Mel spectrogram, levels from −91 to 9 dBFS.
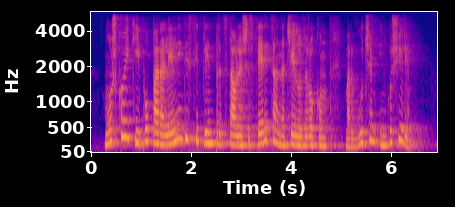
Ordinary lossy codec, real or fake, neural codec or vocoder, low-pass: none; real; none; 5.4 kHz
